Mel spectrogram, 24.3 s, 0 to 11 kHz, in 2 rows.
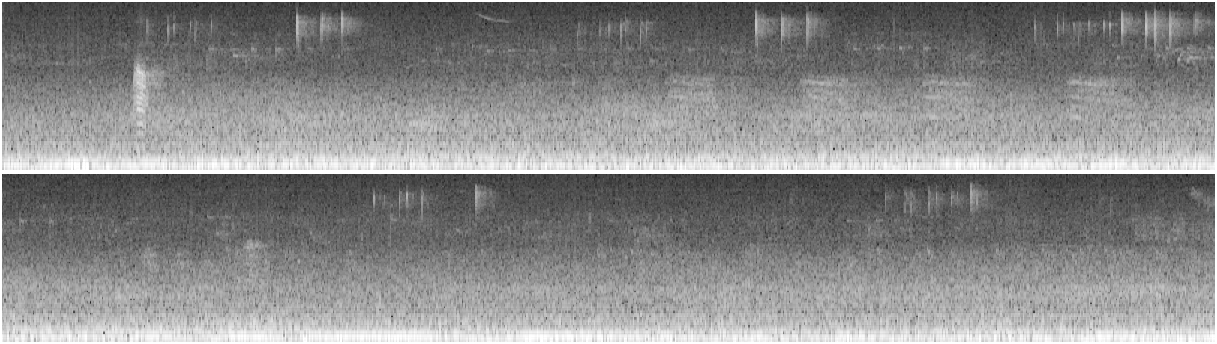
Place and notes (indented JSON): {
  "title": "Oostduinkerke, DahliaLaan",
  "date": "2011-11-12 07:37:00",
  "description": "Early morning, few birds passing by.",
  "latitude": "51.13",
  "longitude": "2.68",
  "altitude": "6",
  "timezone": "Europe/Brussels"
}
